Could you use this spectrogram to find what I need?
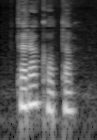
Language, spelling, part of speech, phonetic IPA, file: Polish, terakota, noun, [ˌtɛraˈkɔta], LL-Q809 (pol)-terakota.wav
